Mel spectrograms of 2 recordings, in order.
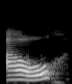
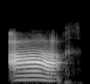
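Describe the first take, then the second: First: The vowel is the diphthong au. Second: The vowel is a plain a. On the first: "pronounced au in High Standard German" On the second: "becomes ach"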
